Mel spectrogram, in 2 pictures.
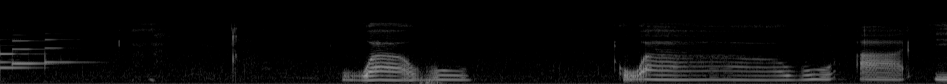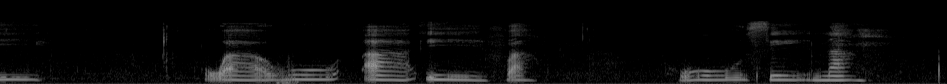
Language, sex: Venda, female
